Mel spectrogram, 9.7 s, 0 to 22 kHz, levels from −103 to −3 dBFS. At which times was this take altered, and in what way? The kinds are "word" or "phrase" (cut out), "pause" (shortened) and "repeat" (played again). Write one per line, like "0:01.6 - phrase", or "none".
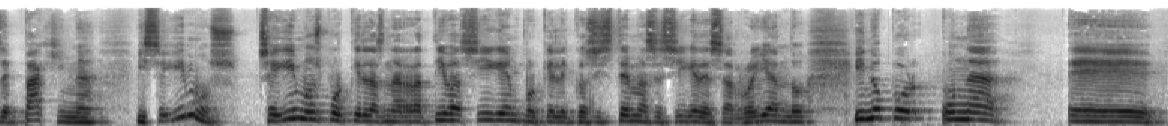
0:02.1 - pause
